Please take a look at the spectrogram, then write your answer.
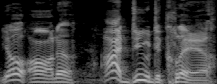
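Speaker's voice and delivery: a Southern judge declaring loudly; Foghorn Leghorn. Retold or imitated. Streamer as judge, a loud hammed-up Southern drawl. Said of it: "I can't do a good foghorn leghorn".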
